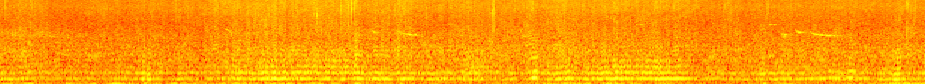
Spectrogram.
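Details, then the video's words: Steady droning of many honey bees coming and going at a Top Bar Hive entrance on nectar-foraging flights, a continuous low hum with a brighter overtone and gentle surges in loudness. "HONEY BEES Sound Effect #MasonJar | BEES BUZZING"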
